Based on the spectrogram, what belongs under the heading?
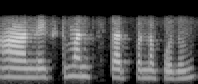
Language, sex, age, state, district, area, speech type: Tamil, female, 18-30, Tamil Nadu, Erode, rural, conversation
